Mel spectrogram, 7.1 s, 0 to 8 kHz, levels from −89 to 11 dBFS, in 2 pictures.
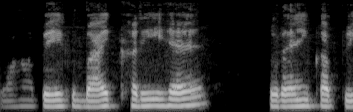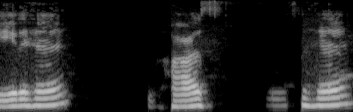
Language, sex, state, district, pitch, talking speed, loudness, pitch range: Hindi, female, Bihar, Jahanabad, 175 Hz, 125 wpm, -19 LUFS, 165-185 Hz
